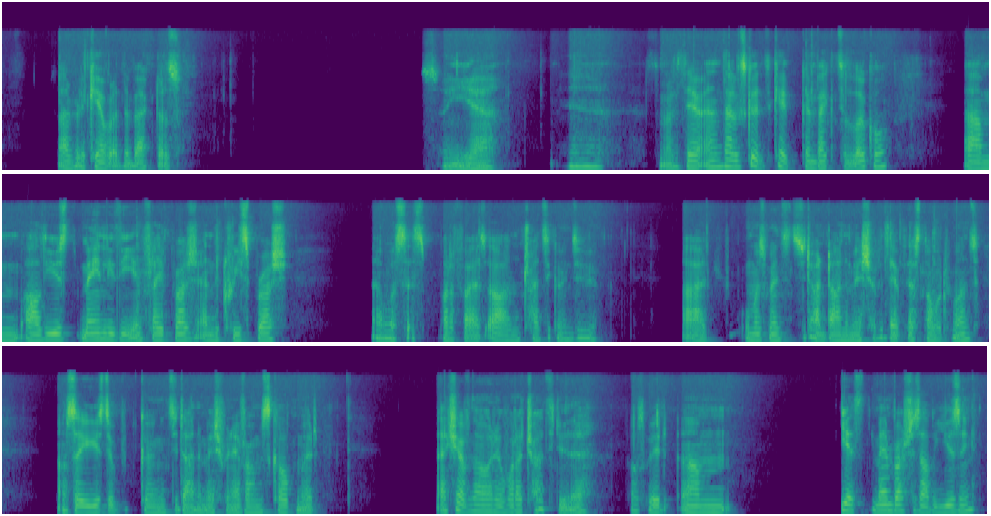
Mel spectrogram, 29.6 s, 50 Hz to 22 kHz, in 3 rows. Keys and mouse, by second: 0.9-1.3 drag, 2.2-5.2 middle drag, 5.9-8.1 middle drag, 8.1 KP_Divide, 11.5 i, 11.8 middle drag, 12.1 shift+d, 18.2-22.0 middle drag, 23.9-25.9 middle drag, 29.5 t.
